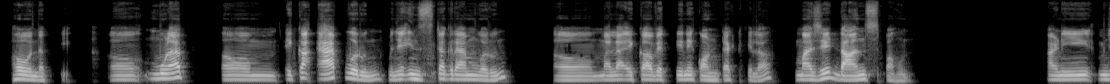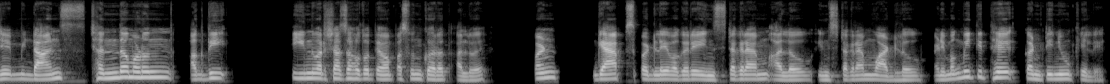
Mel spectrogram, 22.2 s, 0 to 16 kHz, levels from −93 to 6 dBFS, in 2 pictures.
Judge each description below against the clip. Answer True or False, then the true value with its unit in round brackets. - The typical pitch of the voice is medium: True (150 Hz)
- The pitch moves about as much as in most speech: True (3.3 semitones)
